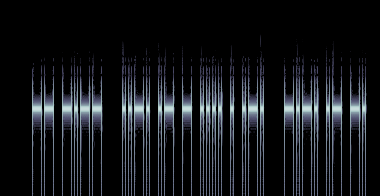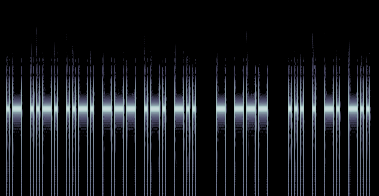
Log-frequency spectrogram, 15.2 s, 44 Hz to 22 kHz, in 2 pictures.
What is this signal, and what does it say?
Morse code, heard as a keyed tone, about 20 wpm, 700 Hz. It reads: MY FATHER CAN AFFORD TO SEND
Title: Sentences from Top 1500 Words 20wpm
